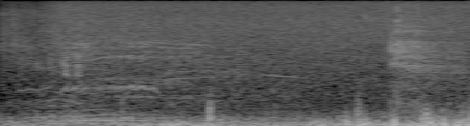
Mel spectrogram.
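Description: Sheep bleat in farm yards during drenching and moving, with several calls rising over a steady background of shuffling livestock noise, growing busier and louder toward the end.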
